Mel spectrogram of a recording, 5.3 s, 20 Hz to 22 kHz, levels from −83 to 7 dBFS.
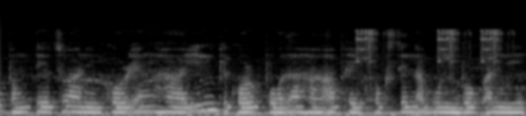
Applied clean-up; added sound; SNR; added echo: none; Coin (dropping); 16 dB; reverberation time 0.2 s.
